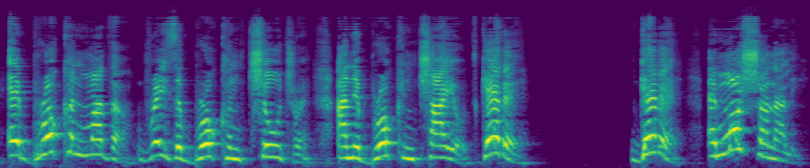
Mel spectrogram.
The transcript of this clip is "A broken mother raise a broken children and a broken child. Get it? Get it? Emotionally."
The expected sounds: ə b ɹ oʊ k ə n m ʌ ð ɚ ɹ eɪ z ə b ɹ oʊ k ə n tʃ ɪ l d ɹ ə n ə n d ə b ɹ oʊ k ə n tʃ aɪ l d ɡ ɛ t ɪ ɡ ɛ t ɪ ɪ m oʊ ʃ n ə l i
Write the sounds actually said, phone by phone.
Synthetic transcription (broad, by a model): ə b ɹ oʊ k ə n m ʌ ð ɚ ɹ eɪ z ə b ɹ oʊ k ə n tʃ ɪ l d ɹ ə n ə n ə b ɹ oʊ k ə n tʃ aɪ l d ɡ ɛ t ɪ ɡ ɛ t ɪ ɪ m oʊ ʃ n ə l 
